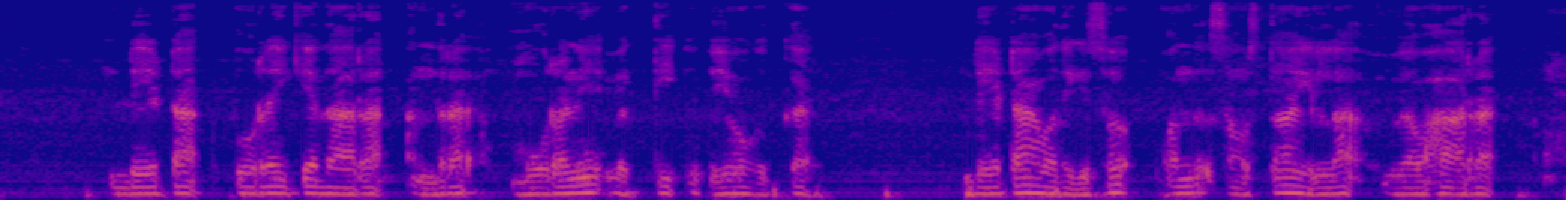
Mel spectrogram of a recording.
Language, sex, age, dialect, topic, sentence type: Kannada, male, 56-60, Dharwad Kannada, banking, statement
